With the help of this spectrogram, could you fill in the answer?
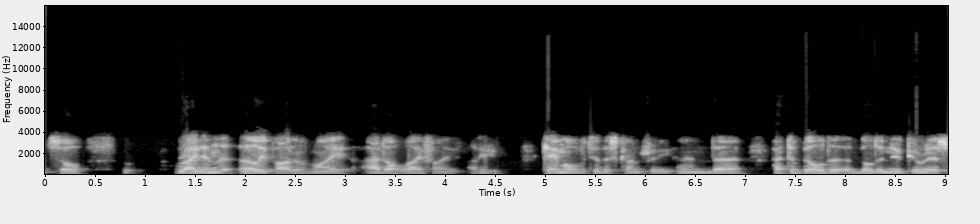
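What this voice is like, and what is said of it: Scottish Edinburgh accent. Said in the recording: “As you can hear from my voice, I'm um, I'm not uh, North American ... I'm from Edinburgh, I'm from, so I'm from Scotland”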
